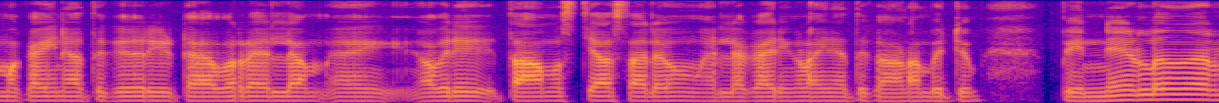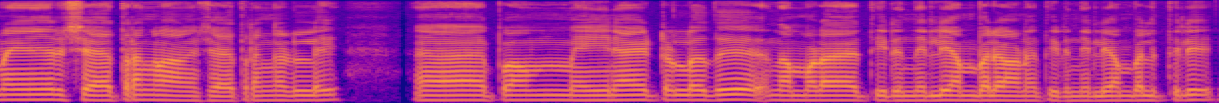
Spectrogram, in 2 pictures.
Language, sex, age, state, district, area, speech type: Malayalam, male, 30-45, Kerala, Wayanad, rural, spontaneous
